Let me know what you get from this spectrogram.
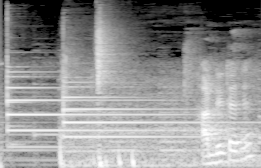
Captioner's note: doorbell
